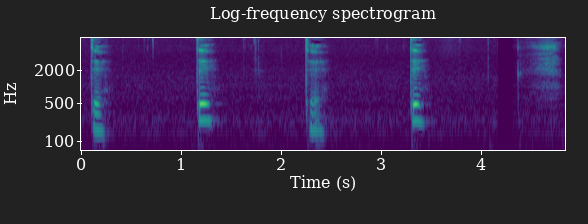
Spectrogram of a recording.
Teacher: This double 디귿 consonant is tense consonant. Thus, its sound is produced with greater tension while you pronounce 디귿.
